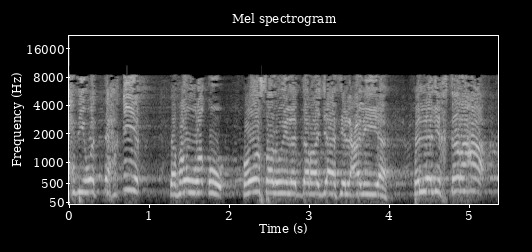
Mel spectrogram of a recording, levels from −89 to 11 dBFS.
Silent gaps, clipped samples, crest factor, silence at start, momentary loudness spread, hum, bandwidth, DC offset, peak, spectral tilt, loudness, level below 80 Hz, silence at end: none; under 0.1%; 14 dB; 0 s; 6 LU; none; 8.8 kHz; under 0.1%; 0 dBFS; -1.5 dB/octave; -12 LUFS; -52 dBFS; 0 s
